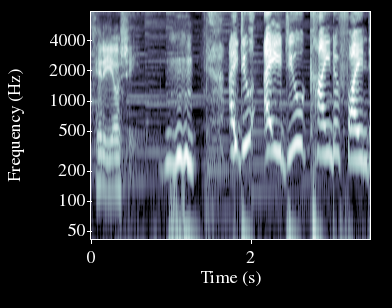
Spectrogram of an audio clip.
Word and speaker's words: Hideyoshi: 一文の焼け野原がわしの原点なんや This portly and slightly chubby man is George Aniki's dad, Uncle Hideyoshi, pronounced Hideyoshi.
